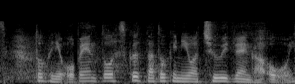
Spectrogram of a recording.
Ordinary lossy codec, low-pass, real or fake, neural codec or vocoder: none; none; fake; codec, 16 kHz, 0.5 kbps, X-Codec, HuBERT features, trained on LibriSpeech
